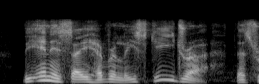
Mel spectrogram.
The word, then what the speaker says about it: Ghidra: The NSA have released Ghidra. That's right, it might be spelled G-H-I-D-R-A, but it's pronounced Ghidra.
